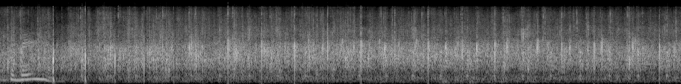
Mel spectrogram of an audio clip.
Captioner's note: applause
